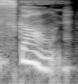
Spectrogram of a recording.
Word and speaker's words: scone: "Oh, you mean a scone," she exclaimed, her voice lilting as she pronounced it with a long, elegant O sound, the same sound as in the words cone or phone.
